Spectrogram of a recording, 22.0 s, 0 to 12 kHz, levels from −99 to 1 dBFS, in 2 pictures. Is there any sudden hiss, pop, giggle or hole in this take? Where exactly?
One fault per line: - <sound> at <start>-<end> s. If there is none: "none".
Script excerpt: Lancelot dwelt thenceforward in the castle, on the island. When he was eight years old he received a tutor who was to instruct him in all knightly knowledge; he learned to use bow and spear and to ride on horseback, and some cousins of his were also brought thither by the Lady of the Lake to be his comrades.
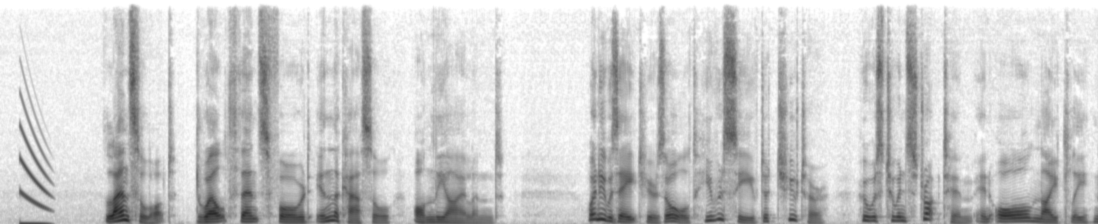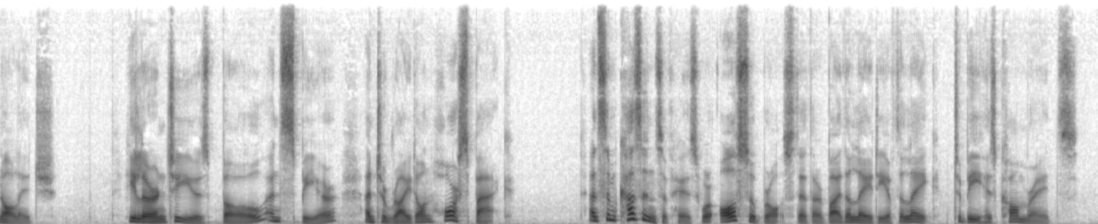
- chirp at 0.2-0.6 s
